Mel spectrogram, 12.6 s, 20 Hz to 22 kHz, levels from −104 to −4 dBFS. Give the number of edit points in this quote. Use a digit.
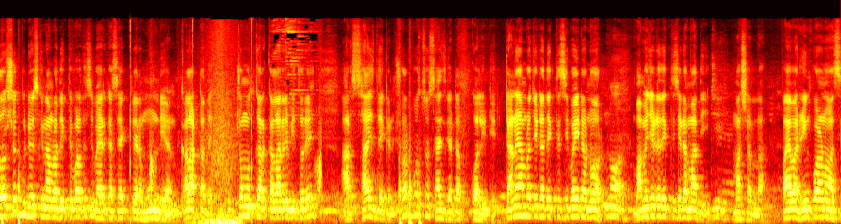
0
